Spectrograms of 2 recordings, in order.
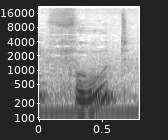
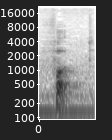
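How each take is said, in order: First: "foot" with a long oo, like food; mispronounced long oo. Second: "foot" with a short, lax oo as in book; correct short oo. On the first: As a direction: stretch the vowel of "foot" into a tense oo. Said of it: "we don't say foot". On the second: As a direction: keep the vowel of "foot" short and relaxed. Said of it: "we say foot". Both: Shown as a demonstration.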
